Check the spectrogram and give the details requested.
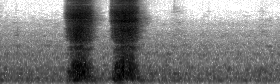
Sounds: Sniff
